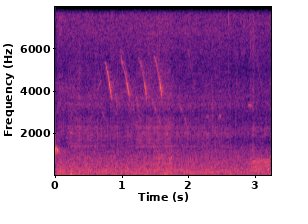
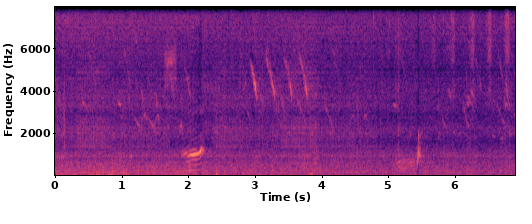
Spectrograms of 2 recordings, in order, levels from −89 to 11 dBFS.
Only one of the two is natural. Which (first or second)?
first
